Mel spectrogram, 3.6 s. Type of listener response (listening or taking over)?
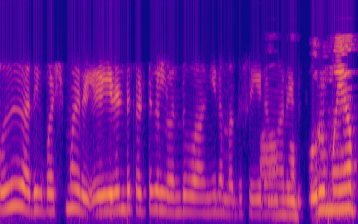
taking over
